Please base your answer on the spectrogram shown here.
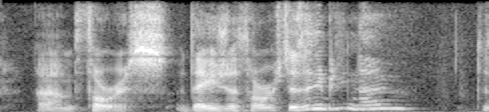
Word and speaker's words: Thoris: I'm assuming it's a soft TH rather than Taurus or Taurus. Thoris.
